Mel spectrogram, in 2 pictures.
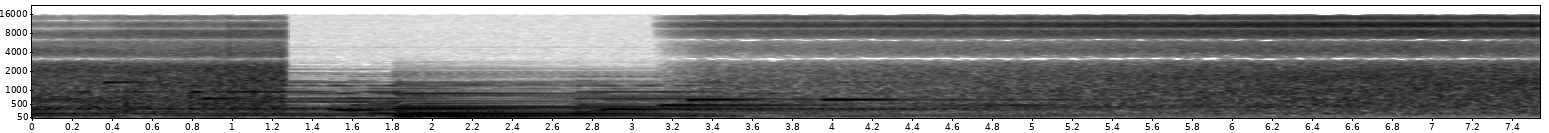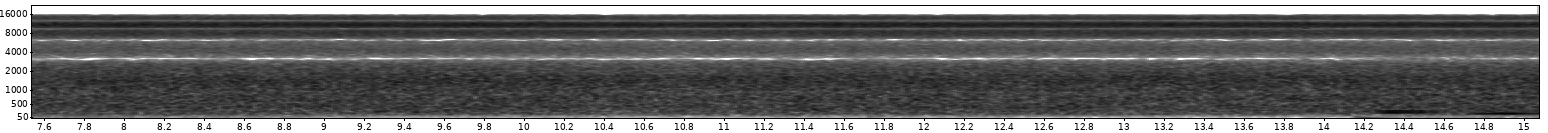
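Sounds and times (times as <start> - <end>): small waterfall splashing: 3.4 - 15.0.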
